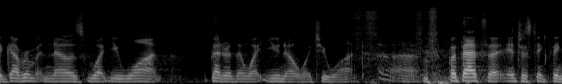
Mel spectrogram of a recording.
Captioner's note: laughter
